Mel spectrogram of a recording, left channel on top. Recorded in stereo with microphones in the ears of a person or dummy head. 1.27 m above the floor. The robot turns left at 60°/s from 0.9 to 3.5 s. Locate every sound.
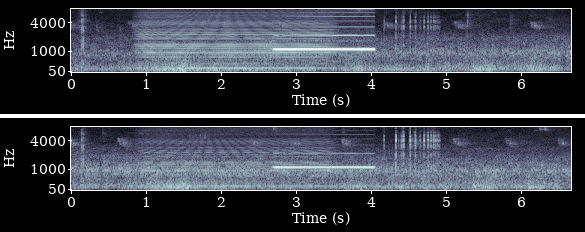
0.1 s tearing paper: 5° left (ahead or behind)
2.7 s a flute: 150° left; by 4.1 s 100° left
4.2 s a dropped coin: 45° right (ahead or behind)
